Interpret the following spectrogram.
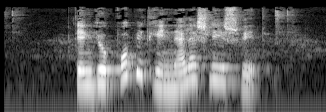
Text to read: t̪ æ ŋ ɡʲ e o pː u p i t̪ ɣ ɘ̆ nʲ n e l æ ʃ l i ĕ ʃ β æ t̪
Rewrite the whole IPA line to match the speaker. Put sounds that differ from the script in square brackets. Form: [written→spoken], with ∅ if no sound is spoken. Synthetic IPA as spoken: t̪ [æ→e] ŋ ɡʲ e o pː [u→o] p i t̪ ɣ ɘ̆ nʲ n [e→æ] l æ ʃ l i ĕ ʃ β [æ→e] t̪

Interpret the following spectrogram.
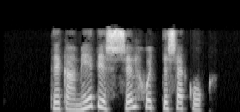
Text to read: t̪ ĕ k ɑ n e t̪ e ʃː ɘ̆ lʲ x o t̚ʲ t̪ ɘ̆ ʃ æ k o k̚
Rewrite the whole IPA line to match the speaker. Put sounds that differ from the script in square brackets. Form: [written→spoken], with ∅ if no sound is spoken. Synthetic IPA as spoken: t̪ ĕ k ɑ [n→m] e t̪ e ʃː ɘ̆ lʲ x o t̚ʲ t̪ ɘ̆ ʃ æ k o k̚

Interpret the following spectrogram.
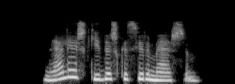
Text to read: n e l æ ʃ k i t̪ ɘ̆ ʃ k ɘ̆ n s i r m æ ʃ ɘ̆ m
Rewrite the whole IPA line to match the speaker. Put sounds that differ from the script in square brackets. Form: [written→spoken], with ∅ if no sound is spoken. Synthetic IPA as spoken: n [e→æ] l [æ→e] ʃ k i [t̪→d̪] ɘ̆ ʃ k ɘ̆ [n→∅] s i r m æ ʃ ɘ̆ m

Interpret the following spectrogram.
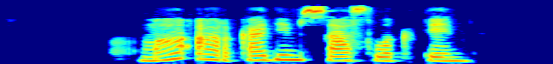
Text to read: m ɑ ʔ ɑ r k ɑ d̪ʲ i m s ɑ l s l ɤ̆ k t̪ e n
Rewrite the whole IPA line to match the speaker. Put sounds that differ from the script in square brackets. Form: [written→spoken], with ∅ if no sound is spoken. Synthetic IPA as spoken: m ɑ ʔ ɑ r k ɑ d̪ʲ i m s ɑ [l→∅] s l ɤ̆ k t̪ e n

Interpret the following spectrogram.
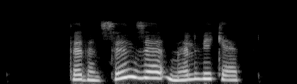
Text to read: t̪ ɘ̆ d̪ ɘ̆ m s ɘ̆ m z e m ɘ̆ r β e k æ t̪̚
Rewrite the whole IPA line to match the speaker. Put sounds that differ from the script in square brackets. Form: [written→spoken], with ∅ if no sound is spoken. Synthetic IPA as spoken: t̪ ɘ̆ d̪ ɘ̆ [m→n] s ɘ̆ [m→n] z [e→æ] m ɘ̆ [r→l] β e k æ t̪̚

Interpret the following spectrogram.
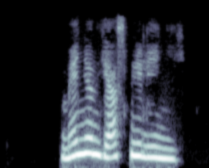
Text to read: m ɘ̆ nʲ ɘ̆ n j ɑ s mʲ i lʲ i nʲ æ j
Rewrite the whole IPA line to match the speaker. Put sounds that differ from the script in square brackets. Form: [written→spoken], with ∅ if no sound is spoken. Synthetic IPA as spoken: m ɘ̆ nʲ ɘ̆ n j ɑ s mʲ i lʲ i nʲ [æ→i] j

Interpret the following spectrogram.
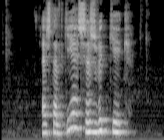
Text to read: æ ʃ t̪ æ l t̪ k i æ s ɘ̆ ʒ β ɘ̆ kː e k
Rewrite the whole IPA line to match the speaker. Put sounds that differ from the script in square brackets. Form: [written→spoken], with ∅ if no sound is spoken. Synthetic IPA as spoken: æ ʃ t̪ æ l t̪ k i æ [s→ʃ] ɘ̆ ʒ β ɘ̆ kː e k

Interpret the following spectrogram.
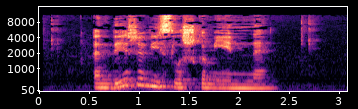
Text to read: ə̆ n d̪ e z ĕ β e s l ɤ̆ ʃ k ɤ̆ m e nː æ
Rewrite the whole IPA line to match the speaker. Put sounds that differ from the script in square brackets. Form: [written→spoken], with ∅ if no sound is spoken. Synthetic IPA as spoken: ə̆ n d̪ e [z→ʒ] ĕ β [e→i] s l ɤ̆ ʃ k ɤ̆ m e nː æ

